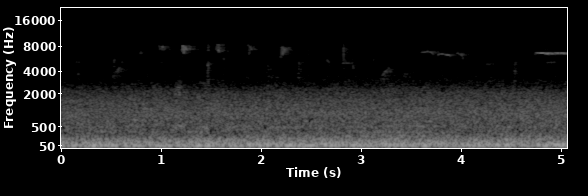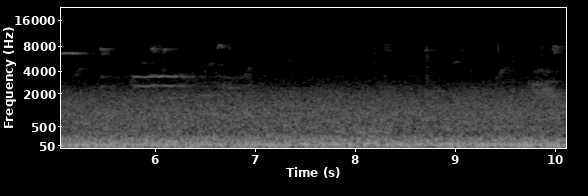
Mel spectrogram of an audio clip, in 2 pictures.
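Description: Small birds chirping with short, high, scattered calls over a steady low outdoor background noise.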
